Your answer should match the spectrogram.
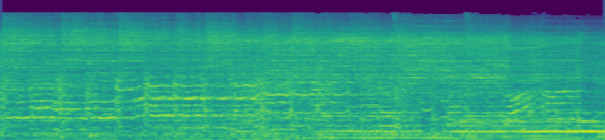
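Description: Live rock band playing an instrumental passage: an electric guitar lead with bent, wavering notes over the band, and a run of quick upward slides about five seconds in.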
